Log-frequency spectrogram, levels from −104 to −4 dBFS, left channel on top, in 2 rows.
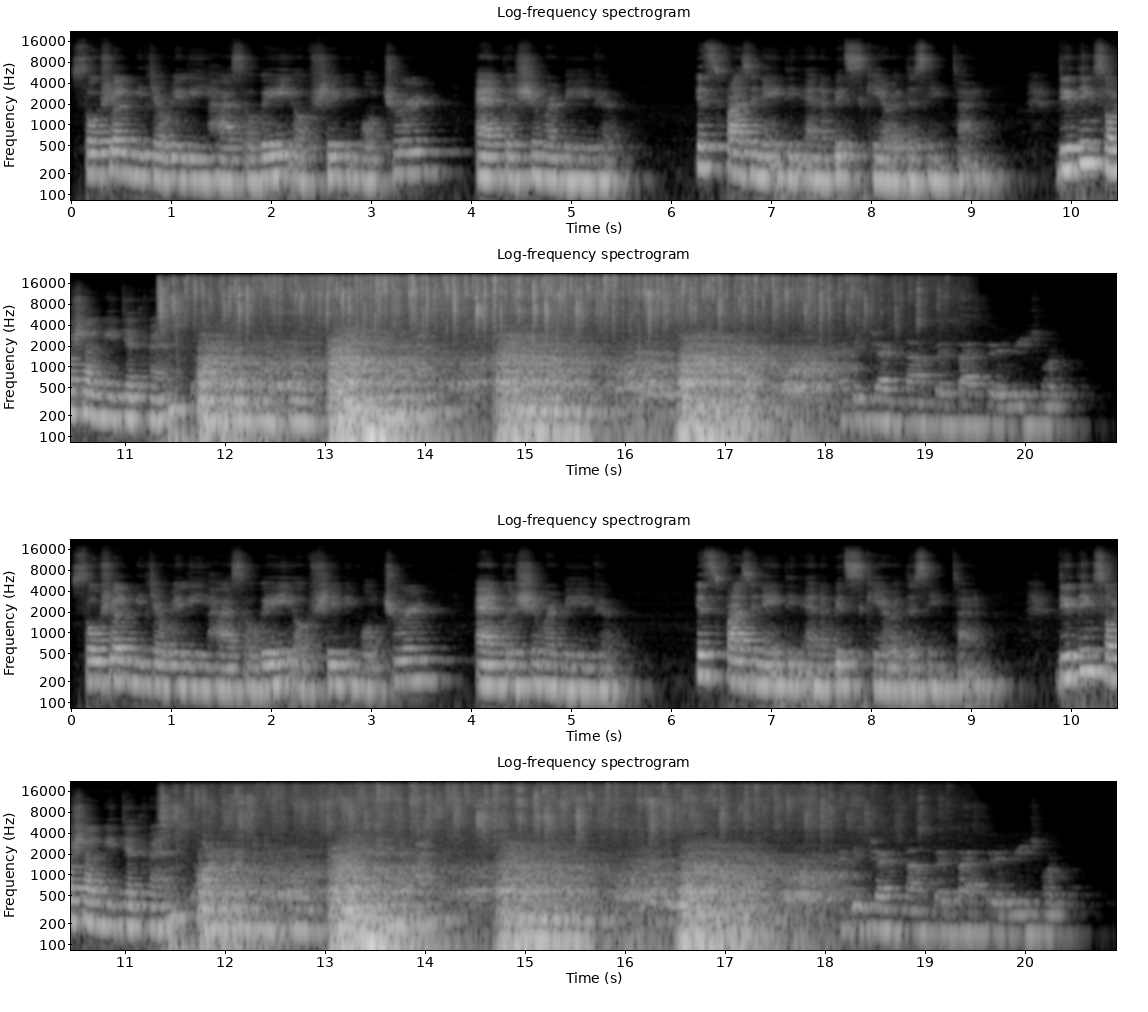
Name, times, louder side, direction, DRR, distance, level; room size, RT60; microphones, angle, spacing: voice 1, 0.0-3.5 4.0-5.5 6.2-9.2 9.6-14.1, left 1 dB, 10° right, -2 dB, 1.0 m, -41 dB
Rain, 11.3-19.4, left 9 dB, 90° left, 0.5 m, -41 dB
sound 1, 11.7-18.2, left 2 dB, 35° left, 0.4 m, -36 dB
voice 2, 16.2-17.7 18.1-20.3, equal, 55° right, -5 dB, 1.3 m, -49 dB
5.2 x 3.2 x 2.3 m, 0.67 s
head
